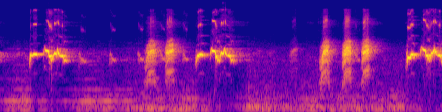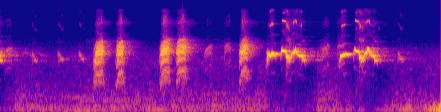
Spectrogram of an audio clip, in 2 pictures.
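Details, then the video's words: Calling sooty-headed bulbul used to draw in wild birds: steady stream of doubled chirps mixed with short gurgling phrases, about a dozen notes, ending with a low knock. "Suara Dasar Burung Kutilang Gacor Memanggil TEMAN LIAR, Suara Bagus untuk pikat Kutilang & pancingan"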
